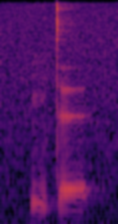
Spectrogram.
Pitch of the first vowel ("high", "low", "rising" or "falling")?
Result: low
